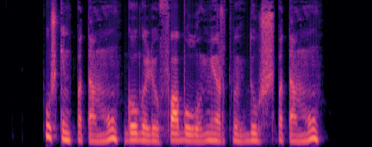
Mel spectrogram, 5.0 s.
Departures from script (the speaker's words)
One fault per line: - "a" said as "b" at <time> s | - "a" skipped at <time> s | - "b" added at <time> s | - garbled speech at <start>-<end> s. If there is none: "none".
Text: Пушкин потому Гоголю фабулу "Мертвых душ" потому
none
